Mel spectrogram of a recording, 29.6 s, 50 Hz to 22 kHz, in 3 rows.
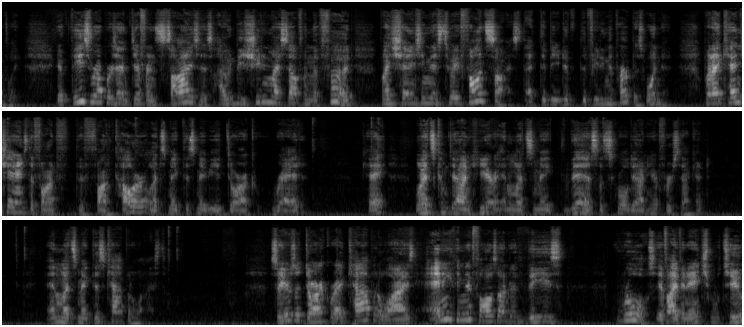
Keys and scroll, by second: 24.3 super+s.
